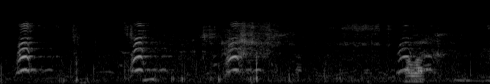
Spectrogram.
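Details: Tracking dog giving several sharp harmonic barks spaced about one second apart, with softer whimpers between them; quiet background.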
